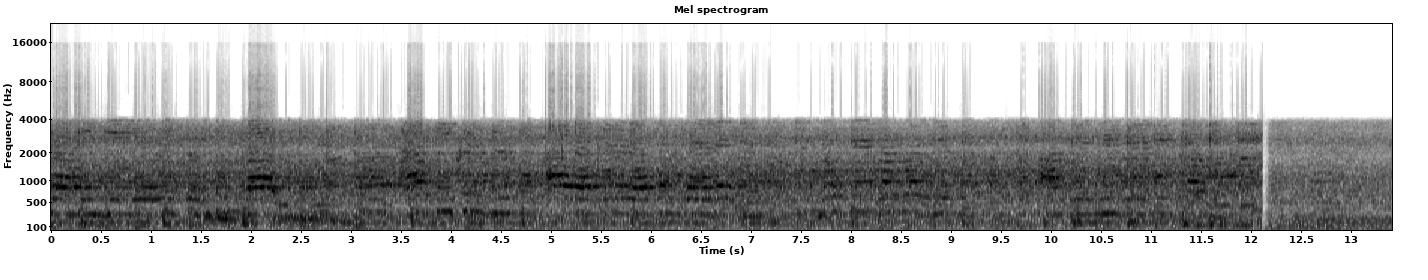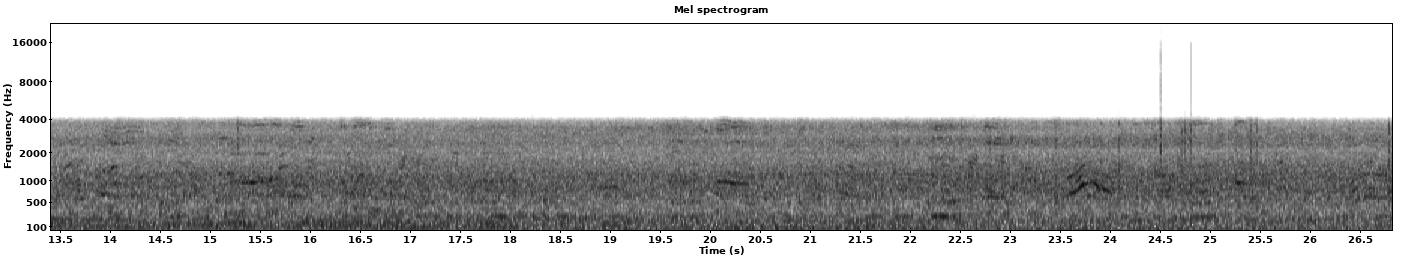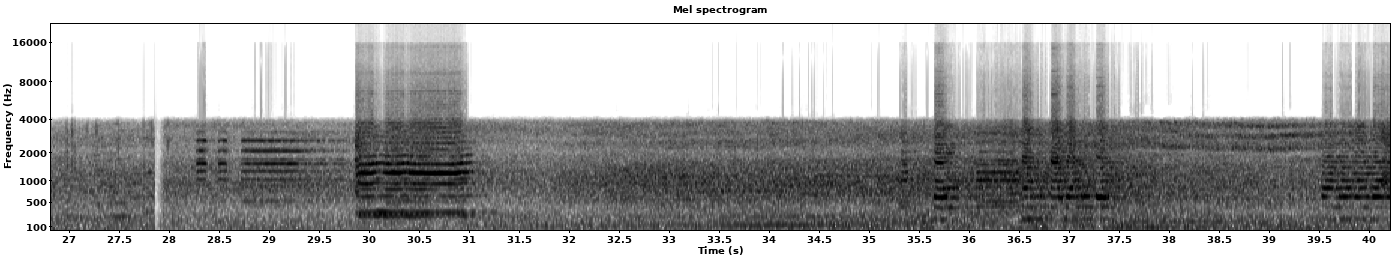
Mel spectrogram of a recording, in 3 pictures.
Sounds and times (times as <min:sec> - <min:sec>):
Music: 0:00.0 - 0:12.2
Vehicle: 0:00.0 - 0:40.2.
